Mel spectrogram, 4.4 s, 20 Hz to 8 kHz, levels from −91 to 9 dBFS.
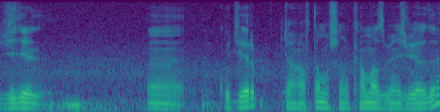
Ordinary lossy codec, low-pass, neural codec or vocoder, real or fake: none; none; none; real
